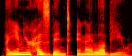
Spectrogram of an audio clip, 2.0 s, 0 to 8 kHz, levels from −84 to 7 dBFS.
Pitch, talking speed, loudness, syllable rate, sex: 195 Hz, 240 wpm, -16 LUFS, 5.2 syllables/s, female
